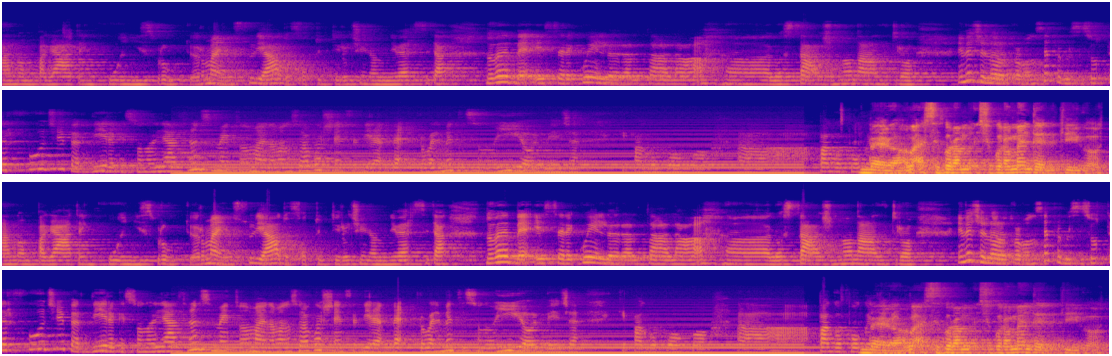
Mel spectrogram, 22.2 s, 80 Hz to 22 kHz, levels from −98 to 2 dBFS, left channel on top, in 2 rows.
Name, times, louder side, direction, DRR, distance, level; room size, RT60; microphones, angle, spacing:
voice 1, 0.0-20.3, right 3 dB, 70° right, 11 dB, 0.8 m, -31 dB
sound 1, 12.8-19.1, right 1 dB, ahead, 0.6 m, -29 dB
voice 2, 19.7-22.1, left 3 dB, 65° left, 12 dB, 0.7 m, -20 dB
21.0 x 12.0 x 3.7 m, 2.3 s
head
